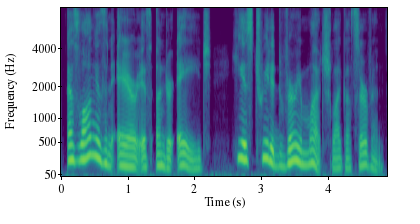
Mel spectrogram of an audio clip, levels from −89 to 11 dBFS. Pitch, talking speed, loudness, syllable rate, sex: 170 Hz, 195 wpm, -18 LUFS, 4.6 syllables/s, female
